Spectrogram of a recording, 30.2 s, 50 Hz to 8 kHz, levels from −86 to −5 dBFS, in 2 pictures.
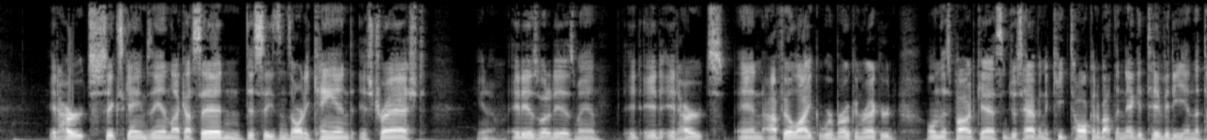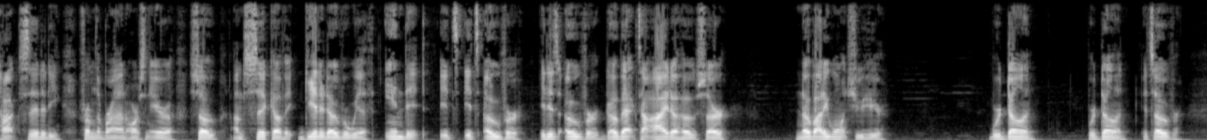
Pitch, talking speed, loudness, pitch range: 105 Hz, 170 wpm, -15 LUFS, 95-110 Hz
